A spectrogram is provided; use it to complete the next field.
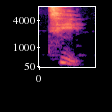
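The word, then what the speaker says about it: thé: masculine let's move on the next one is tea tea in french is te te and with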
